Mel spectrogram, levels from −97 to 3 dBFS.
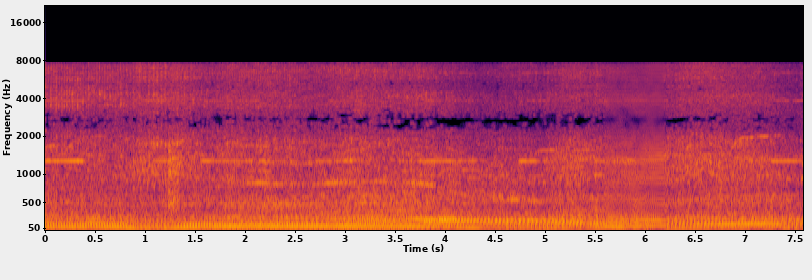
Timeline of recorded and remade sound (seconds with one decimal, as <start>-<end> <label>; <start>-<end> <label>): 0.0-5.6 recorded; 5.6-6.2 remade; 6.2-7.6 recorded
